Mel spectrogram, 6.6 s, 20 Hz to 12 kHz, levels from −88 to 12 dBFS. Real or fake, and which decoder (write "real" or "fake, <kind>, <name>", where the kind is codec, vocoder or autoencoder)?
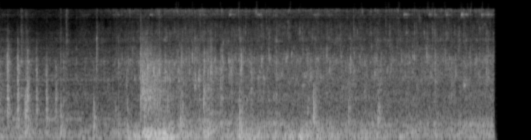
fake, vocoder, BigVGAN v2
